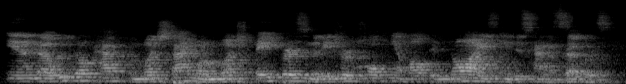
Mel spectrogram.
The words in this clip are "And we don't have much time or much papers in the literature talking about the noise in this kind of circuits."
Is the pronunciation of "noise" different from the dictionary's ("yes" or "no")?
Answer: no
